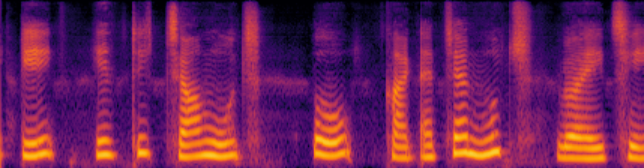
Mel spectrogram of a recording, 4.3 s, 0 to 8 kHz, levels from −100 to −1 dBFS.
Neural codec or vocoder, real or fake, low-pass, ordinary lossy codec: codec, 16 kHz, 0.5 kbps, FreqCodec, larger model; fake; none; none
